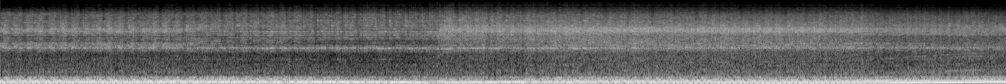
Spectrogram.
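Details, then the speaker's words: 1979 AMC Spirit AMX, budget-rebuilt 304 V8 with Brawler carb and T5 five-speed, on DynoJet rollers during carb tuning: deep, loud V8 roar holding strong and even under full load, no misses or knocks; normal full-throttle pull. "I think does sound really good it sounds really good we just picked up five horse by taking off the air cleaner"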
